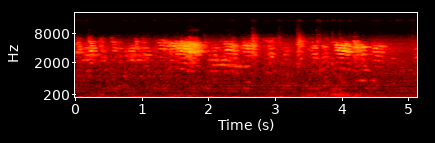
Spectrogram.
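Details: Captive zebra finch chicks from an undersized aviary pair that raised five young give scratchy, hissing high begging notes in short overlapping bursts. A constant low hum runs underneath.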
